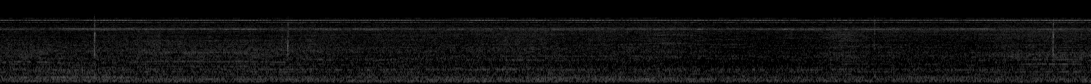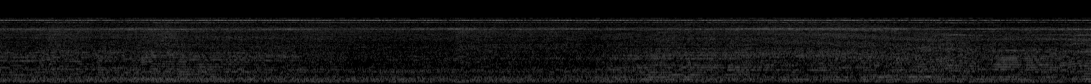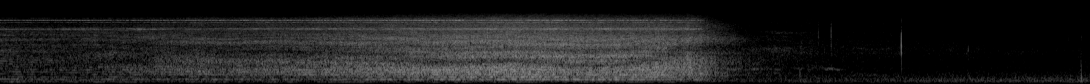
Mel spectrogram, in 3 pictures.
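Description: GAUI 500X quadcopter's electric motors and propellers buzzing in flight with a steady high whine. The buzz swells as it comes close over the last several seconds, then stops abruptly about a second before the end as the quad sets down and its motors cut.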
